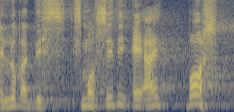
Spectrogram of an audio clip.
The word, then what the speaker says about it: Ai: By the way, I pronounce this as AI. Okay? So Joshua sent people to AI. It's up to you. We don't have to argue to death. You want to pronounce this as I? Okay. I? Okay. I pronounce it as AI.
